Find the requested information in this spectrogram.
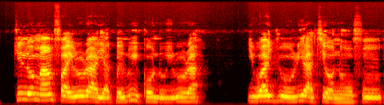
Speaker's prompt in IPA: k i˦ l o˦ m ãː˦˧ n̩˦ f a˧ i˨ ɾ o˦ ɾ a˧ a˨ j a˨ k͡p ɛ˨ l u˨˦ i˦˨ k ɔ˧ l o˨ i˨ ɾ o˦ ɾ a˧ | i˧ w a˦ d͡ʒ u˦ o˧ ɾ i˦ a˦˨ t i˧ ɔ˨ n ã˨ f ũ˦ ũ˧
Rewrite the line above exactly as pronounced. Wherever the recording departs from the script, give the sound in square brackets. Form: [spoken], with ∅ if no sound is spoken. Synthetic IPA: k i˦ l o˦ m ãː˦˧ n̩˦ f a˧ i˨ ɾ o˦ ɾ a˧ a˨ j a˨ k͡p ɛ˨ l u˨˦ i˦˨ k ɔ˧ l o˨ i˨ ɾ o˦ ɾ a˧ | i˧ w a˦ d͡ʒ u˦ o˧ ɾ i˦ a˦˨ t i˧ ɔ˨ n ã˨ f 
